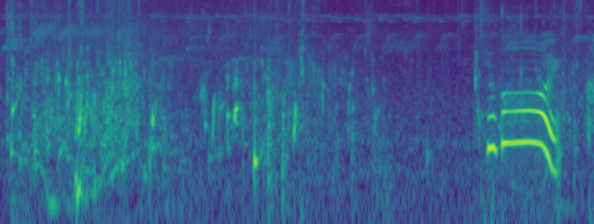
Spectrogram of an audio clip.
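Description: Kayak paddles swish and splash through the water in uneven strokes while paddling toward a bend before the Tinaisaru waterfall, with a soft watery trickle between them and a brief tonal call rising near the end.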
